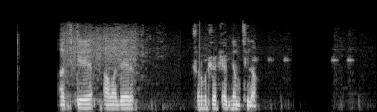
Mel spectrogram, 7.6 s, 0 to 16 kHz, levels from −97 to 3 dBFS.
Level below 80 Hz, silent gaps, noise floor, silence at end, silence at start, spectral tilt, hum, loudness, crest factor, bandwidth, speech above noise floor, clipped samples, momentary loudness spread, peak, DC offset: -56 dBFS; 5.94-5.98 s, 6.15-6.60 s; -66 dBFS; 0.5 s; 1.2 s; -7 dB/octave; none; -16 LUFS; 16 dB; 7.4 kHz; 51 dB; under 0.1%; 21 LU; -2 dBFS; under 0.1%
